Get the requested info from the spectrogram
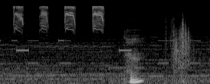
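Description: A small pet rodent squeaking four times in quick succession, short and very high-pitched, within the first second.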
